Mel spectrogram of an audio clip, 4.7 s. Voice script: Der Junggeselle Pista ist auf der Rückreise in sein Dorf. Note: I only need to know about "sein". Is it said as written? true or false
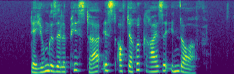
false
